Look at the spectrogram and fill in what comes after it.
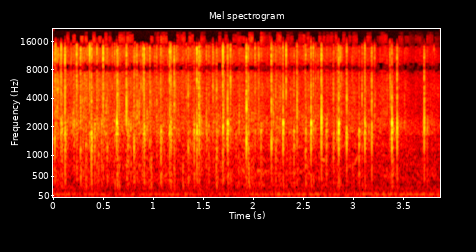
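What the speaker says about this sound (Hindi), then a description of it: "अगर आप अपनी माँ से प्यार करते हैं तो एक बार जोरदार तालियां होनी चाहिए।" Audience applause at the All India Jaiswal Mahotsav function, a crowd clapping in a dense, fairly quiet patter throughout, heard from within the hall.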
